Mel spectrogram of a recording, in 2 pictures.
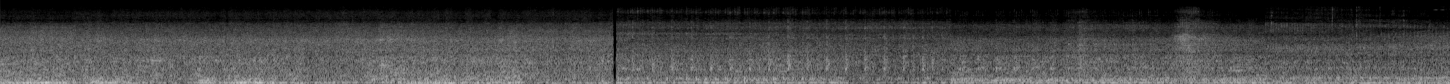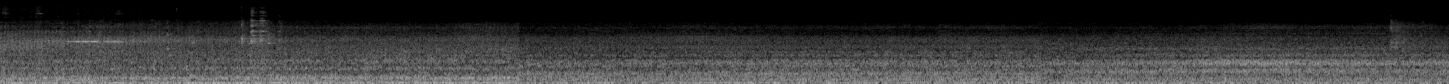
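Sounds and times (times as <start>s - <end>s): machinery rumble: 6.0s - 28.9s.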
